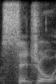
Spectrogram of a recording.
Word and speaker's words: Sigil: in the center of the wheel, which is pronounced sigil. Oh, is that? Yep. That's That- it is wow, that's a specifically nice, pronounced sigil.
